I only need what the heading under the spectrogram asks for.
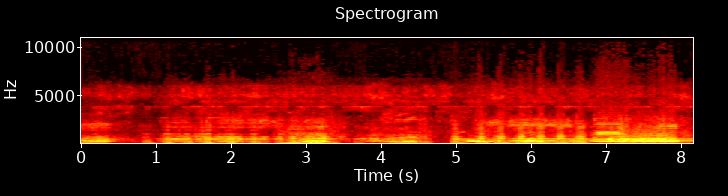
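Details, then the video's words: Hippopotamus honks and mooing bellows, low and harmonic, coming in overlapping waves. They build toward the end into louder, sustained tonal calls, with a faint high hum behind them. "som de hipopótamo, Hippo Sound"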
